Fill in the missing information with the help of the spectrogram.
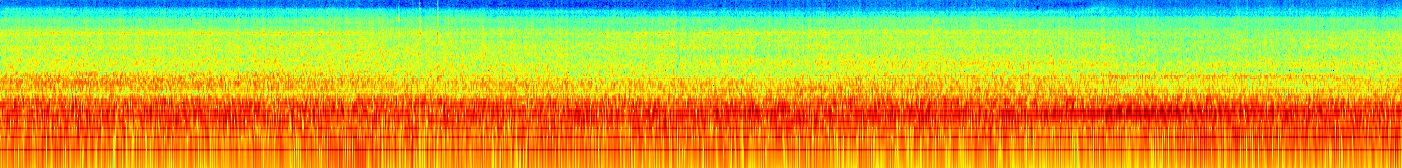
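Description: Miniature model wheat thresher running steadily, its small motor and drum giving a constant mechanical hum that rises slightly in pitch in the second half, with threshed grain rattling out through the chute.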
